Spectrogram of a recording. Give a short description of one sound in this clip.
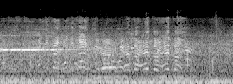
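Men shout and call to each other in the distance outdoors.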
